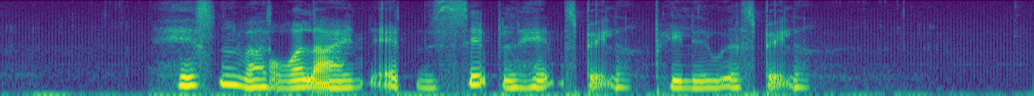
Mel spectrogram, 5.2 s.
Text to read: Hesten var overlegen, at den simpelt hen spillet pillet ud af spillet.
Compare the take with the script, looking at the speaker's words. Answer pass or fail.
pass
